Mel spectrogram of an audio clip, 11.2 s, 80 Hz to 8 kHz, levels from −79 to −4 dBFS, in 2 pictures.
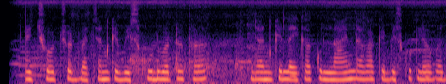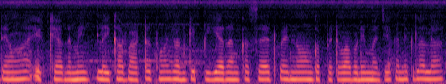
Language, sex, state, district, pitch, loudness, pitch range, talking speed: Bhojpuri, female, Uttar Pradesh, Varanasi, 205 Hz, -29 LUFS, 200-210 Hz, 195 wpm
